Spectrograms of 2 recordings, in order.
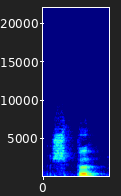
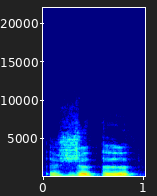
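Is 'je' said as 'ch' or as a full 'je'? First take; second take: ch; full je. First: The 'je' shrinks to a 'ch' sound. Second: The 'je' is said fully with its vowel. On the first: "un Français dira souvent" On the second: "Au lieu de dire"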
